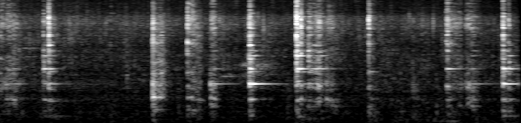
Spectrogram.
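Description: Onion and tomato fry in a pan for brinjal curry, giving a steady soft sizzle broken by repeated sharp scrapes and clicks of a spoon stirring against the metal, close and with no talk.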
